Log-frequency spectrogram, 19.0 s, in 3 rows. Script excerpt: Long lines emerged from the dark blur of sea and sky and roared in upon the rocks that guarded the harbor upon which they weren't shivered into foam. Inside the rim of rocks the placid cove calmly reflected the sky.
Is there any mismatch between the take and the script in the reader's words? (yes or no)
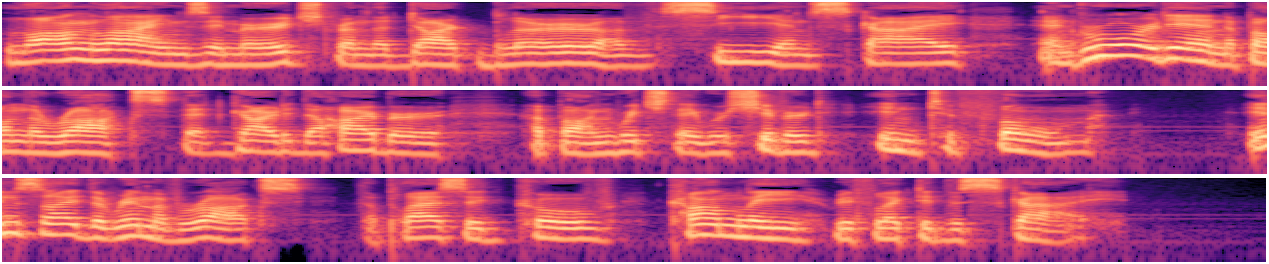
yes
